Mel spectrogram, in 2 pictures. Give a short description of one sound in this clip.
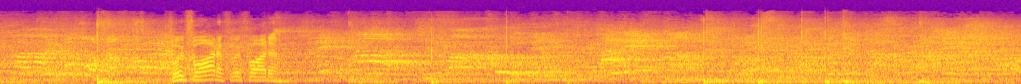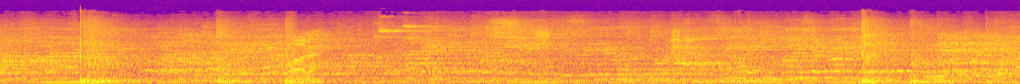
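A volleyball thumps off hands and arms.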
